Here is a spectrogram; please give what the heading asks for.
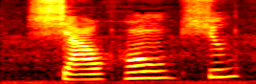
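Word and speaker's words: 小红书: Little Red Book so make sure y'all are pronouncing the name of the app right it's called Shia Hong Sho Shia Hong Sho Shia Shia H Sho Shia Hong Sho make sure that's what y'all that's how y'all pronouncing the app cuz that is the real name of it Shia hong shu Thank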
